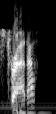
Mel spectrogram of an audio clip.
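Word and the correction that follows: Strattera: Stratera, yes.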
